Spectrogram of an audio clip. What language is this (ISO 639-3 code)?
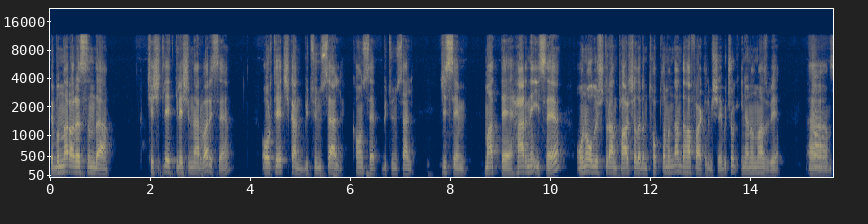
tur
